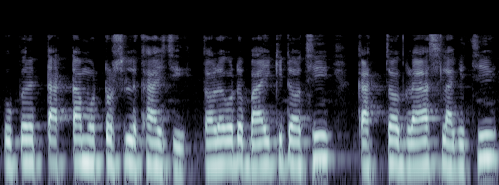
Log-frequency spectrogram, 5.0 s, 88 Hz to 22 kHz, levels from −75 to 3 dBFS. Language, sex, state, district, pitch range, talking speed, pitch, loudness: Odia, male, Odisha, Nuapada, 155-170 Hz, 145 wpm, 165 Hz, -14 LUFS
